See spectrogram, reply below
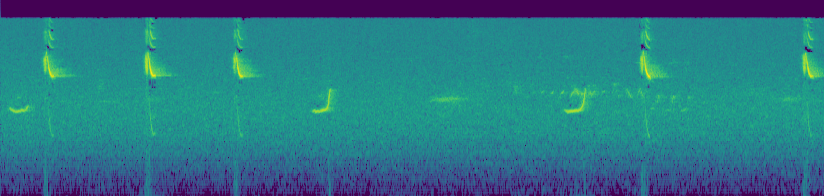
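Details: Brambling singing: a loud, sharp high note sweeping down, repeated roughly every one to two seconds, alternating with softer, lower upslurred whistles; scattered faint notes between phrases.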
